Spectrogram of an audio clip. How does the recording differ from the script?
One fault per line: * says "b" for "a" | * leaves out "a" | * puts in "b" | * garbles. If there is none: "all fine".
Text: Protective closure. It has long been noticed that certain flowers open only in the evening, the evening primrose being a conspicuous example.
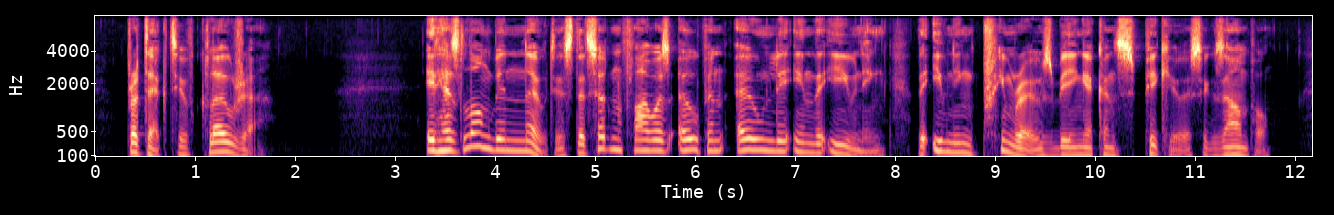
all fine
